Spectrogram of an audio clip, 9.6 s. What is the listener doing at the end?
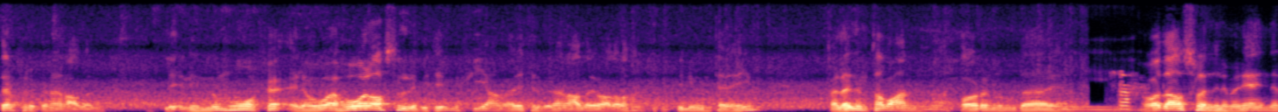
listening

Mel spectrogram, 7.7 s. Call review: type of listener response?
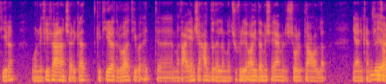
listening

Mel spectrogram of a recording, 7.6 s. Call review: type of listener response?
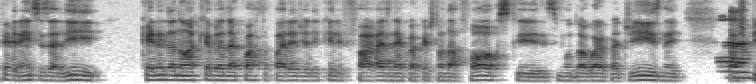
listening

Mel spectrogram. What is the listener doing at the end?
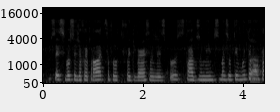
listening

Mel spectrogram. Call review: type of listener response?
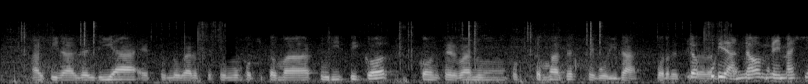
taking over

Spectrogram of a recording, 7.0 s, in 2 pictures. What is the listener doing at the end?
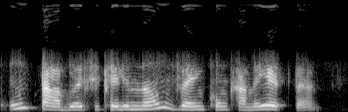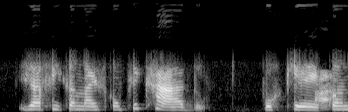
listening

